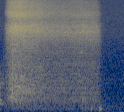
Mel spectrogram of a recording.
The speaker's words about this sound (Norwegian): For da setter vi i gang. Pust godt inn med nesa.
